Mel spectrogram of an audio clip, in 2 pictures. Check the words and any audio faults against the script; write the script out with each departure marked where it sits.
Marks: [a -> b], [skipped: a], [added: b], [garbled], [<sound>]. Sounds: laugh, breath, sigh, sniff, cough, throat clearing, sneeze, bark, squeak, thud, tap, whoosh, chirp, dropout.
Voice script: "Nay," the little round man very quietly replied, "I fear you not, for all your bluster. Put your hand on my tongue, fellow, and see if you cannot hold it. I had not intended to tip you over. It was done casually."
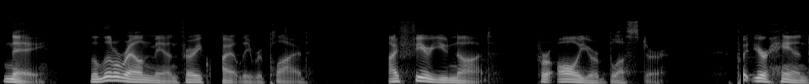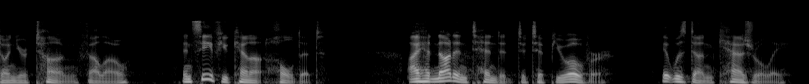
"Nay," the little round man very quietly [dropout] replied, "I fear you not, for all your bluster. Put [dropout] your hand on [my -> your] tongue, fellow, and see if you cannot hold it. I had not intended to tip you over. It was done casually."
